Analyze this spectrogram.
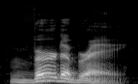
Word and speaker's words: vertebrae: of a difficult word let me spell it for you ver bray so verta bray vertebrae vertebrae that's a little more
